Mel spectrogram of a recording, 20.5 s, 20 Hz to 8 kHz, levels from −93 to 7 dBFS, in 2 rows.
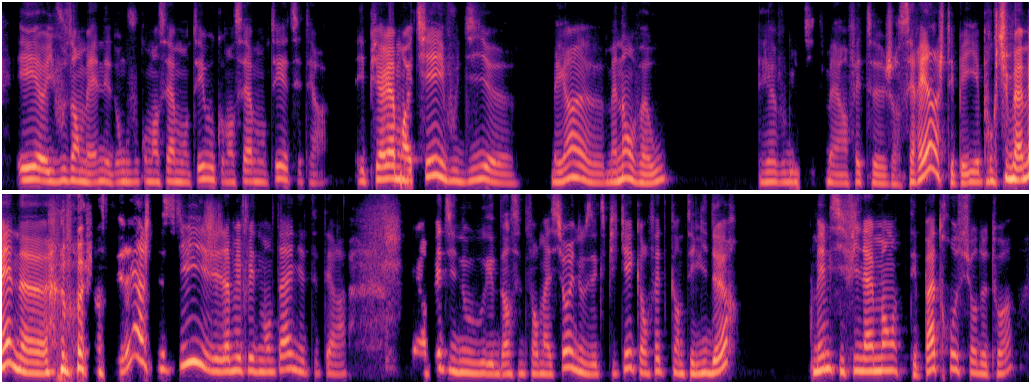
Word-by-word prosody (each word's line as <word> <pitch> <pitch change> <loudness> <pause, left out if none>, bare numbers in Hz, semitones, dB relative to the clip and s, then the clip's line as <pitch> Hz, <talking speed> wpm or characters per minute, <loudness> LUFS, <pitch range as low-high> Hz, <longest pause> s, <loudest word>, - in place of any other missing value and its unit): et 190 +1 +3
heu, 170 - +3
il 165 - -2
vous 180 +1 -4
emmène 165 -2 -2
et 150 - -6
donc 155 +2 -7
vous 155 - -10
commencez 160 0 -7
à 160 - -3
monter, 155 +5 -5
vous 195 -2 -3
commencez 155 0 -8
à - - -3
monter 160 +6 -5
et 185 - -7
cetera. 155 -2 -16 0.3
Et 165 -1 -8
puis, 165 +6 -4
à 195 - +6
la 210 - +8
moitié, 190 +8 +2
il 225 - +2
vous 170 -1 -4
dit, 180 +5 -3
heu: 145 -4 -6 0.4
"Mais 155 0 -3
là, 210 0 0
heu, 145 -2 -7
maintenant, 170 +8 0
on - - -2
va 140 -3 -3
où?". 180 +8 -5 1.0
Et - - -5
là, 155 - -3
vous 150 0 -9
lui 155 -1 -7
dites: 150 - -21
"Mais, 150 -3 -8
en 135 0 -10
fait, 150 +1 -10
heu, 135 -2 -5
j'en 125 -1 -4
sais 115 +7 -2
rien, 305 - +5
je - - -1
t'ai - - -6
payé 150 +3 -3
pour 165 +1 -3
que 155 - 0
tu 205 - +7
m'amènes, 225 - +8
heu, 170 -3 +5
moi, 200 -5 +6
j'en 185 - -4
sais 180 +3 -7
rien, 395 -5 +4
je - - -2
te 230 - -3
suis, 305 +7 +4
j'ai 195 -3 0
jamais 200 +1 +2
fait 205 +1 -2
de 190 - -4
montagne!" 215 +5 -2
et 180 - -7
cetera». 165 -2 -11 0.7
Et, 175 - -8
en 160 - -9
fait, 240 -2 -2
il 195 - 0
nous 165 -2 -2
et 155 -1 -3
dans 155 +1 -4
cette 160 0 -9
formation, 155 - -2
ils 255 - +1
nous 175 -6 -2
expliquaient 160 +10 -5
qu'en 175 -5 -4
fait, 195 +2 -6
quand 165 -3 -4
tu 160 - -4
es - - 0
leader, 180 - +1 0.7
même 215 +5 +4
si 195 -4 +1
finalement, 205 +1 +2
tu 145 - -6
es - - -14
pas 215 +4 +3
trop 235 -1 -4
sûr 195 -4 -5
de 155 - -4
toi, 160 - -8
170 Hz, 275 wpm, -18 LUFS, 155-200 Hz, 1.0 s, la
